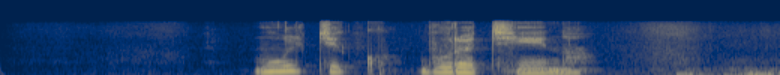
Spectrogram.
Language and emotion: Russian, sad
